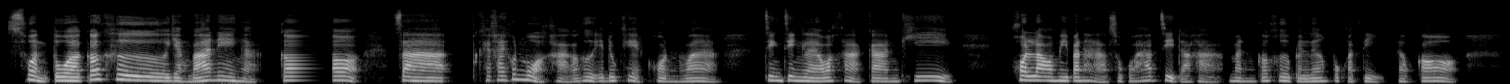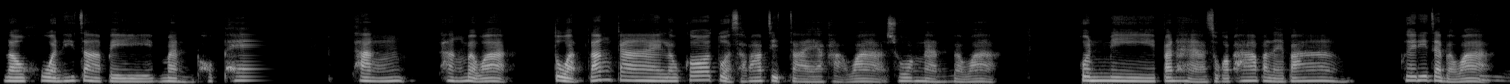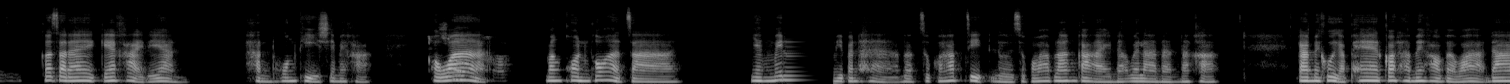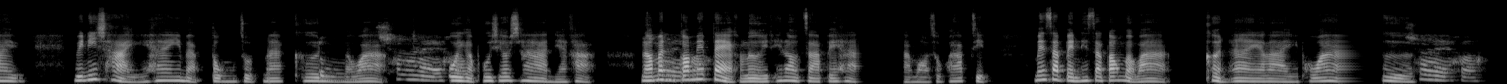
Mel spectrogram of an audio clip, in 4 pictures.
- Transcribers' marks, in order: distorted speech; other background noise; in English: "educate"; tapping
- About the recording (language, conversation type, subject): Thai, unstructured, ทำไมบางคนยังมองว่าคนที่มีปัญหาสุขภาพจิตเป็นคนอ่อนแอ?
